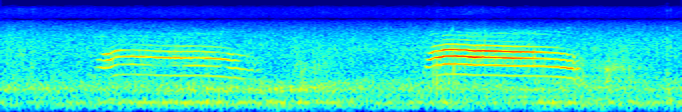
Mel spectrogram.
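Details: Calico cat on a table in a park at sunset, basking in the evening sun: two clear harmonic meows, a short level one followed by a louder, longer one about a second and a half later, over a soft outdoor hiss.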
